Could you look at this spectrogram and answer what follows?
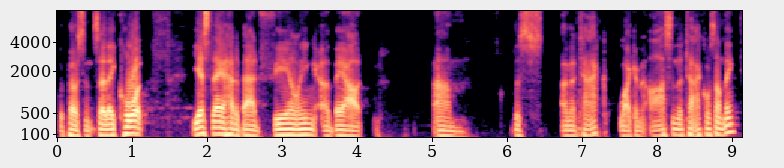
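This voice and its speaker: A man's voice: low-pitched, normal speed, darkish tone, no echo. A man delivering a rambling, profane rant as a vlogger. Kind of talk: rambling monologue.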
